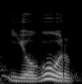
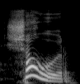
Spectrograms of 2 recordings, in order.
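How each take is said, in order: First: The Y is said in a non-Argentine way. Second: The Y is said in an Argentine way. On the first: "ou então iogur, depende do sotaque" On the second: "No meu é argentino, é yogur"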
